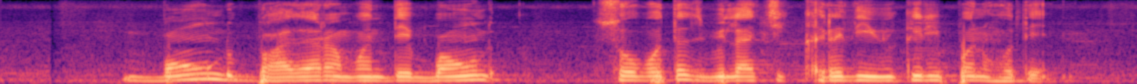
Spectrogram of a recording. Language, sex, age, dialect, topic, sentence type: Marathi, male, 18-24, Northern Konkan, banking, statement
